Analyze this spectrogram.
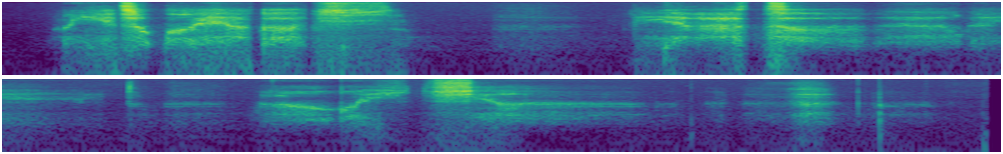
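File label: whispering gibberish woman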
